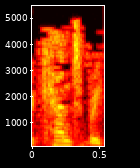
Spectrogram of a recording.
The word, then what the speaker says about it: Canterbury: It's called A Canterbury Kiss from my last record, and I just want to make it clear once and for all that that word Canterbury has three syllables in it.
